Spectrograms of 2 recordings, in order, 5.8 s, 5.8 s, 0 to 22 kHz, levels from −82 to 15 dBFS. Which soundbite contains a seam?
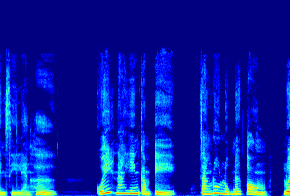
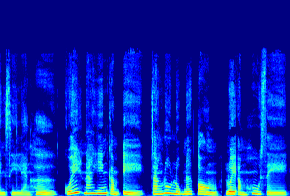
second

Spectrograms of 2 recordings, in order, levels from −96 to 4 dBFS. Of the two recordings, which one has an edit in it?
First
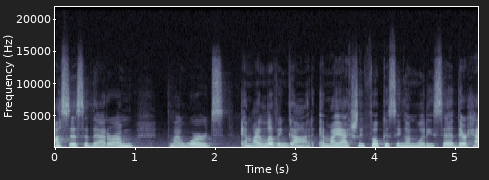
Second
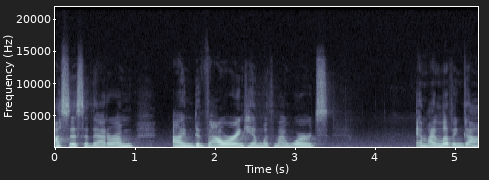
first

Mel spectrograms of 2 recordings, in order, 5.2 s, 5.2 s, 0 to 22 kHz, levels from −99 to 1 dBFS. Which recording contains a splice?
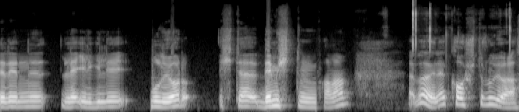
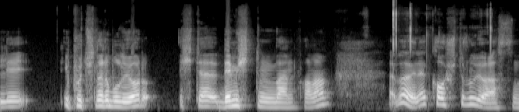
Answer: first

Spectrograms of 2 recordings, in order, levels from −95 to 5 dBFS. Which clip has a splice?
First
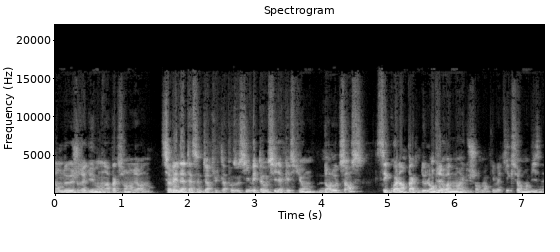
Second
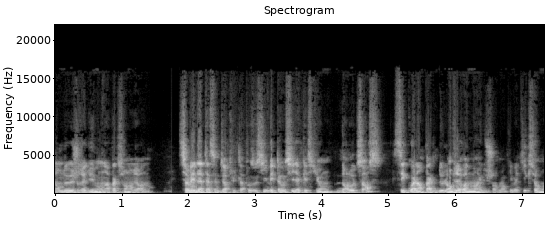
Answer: first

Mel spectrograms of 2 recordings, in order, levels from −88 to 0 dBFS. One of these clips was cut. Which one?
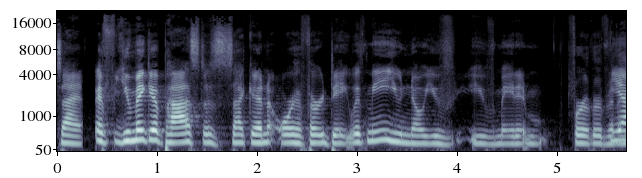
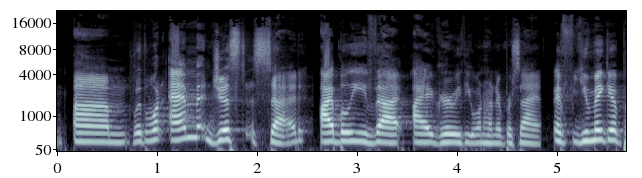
second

